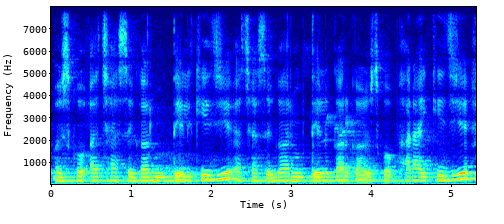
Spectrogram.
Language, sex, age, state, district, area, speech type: Hindi, female, 30-45, Bihar, Samastipur, rural, spontaneous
